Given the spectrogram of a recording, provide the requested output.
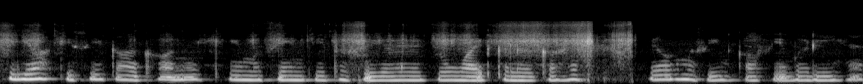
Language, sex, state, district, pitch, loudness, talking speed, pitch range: Hindi, female, Bihar, Gaya, 200 Hz, -19 LUFS, 140 wpm, 190-225 Hz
